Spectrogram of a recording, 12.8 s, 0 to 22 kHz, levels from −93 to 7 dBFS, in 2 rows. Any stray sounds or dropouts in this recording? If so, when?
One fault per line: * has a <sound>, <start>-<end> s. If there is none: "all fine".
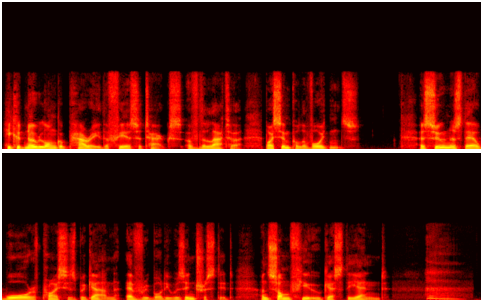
* has a sigh, 11.7-12.6 s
